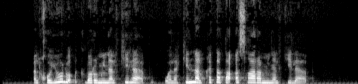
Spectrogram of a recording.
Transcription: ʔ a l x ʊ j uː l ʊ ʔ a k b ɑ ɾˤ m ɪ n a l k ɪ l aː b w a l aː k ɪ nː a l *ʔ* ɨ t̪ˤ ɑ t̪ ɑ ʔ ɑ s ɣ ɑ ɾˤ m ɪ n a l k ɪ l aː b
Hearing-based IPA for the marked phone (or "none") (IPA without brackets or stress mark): q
